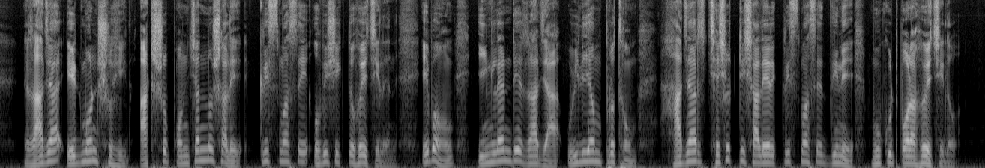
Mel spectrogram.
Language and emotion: Bengali, neutral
